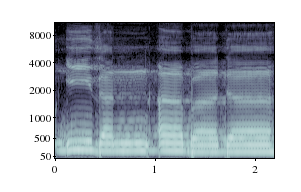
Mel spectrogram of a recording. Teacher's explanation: Idan fathah tanwin bertemu Hamzah Idhar halq kita baca jelas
